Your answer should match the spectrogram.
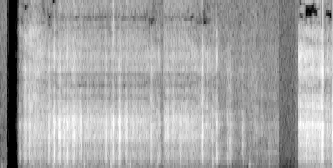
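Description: Short music sting with rapid, clattering percussive hits, cutting off about three and a half seconds in, then a brief second burst of the same near the end.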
